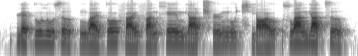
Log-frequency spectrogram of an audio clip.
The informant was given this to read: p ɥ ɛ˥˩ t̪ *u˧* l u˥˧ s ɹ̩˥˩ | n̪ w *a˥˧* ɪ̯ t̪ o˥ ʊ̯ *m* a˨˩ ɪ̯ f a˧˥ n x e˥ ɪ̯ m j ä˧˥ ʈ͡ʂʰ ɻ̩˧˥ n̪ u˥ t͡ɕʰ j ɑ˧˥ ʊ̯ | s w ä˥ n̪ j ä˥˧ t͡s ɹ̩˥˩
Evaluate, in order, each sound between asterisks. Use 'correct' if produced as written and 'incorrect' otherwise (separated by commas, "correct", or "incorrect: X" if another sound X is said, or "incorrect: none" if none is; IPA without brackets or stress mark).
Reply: incorrect: u˥, incorrect: a˨˩, incorrect: f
